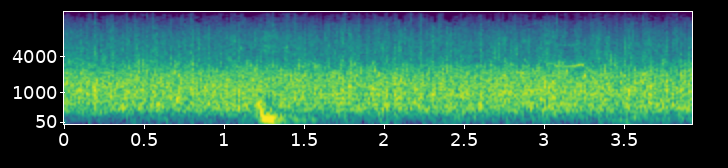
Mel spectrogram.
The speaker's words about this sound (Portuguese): Palmas para ele.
